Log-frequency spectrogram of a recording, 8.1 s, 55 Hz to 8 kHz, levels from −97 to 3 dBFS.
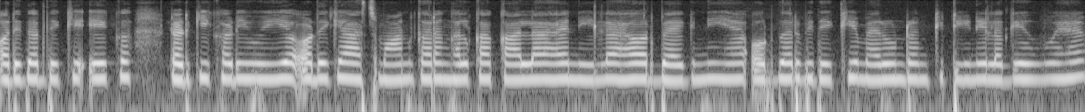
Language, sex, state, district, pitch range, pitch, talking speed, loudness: Hindi, female, Goa, North and South Goa, 235-245 Hz, 240 Hz, 235 wpm, -16 LUFS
